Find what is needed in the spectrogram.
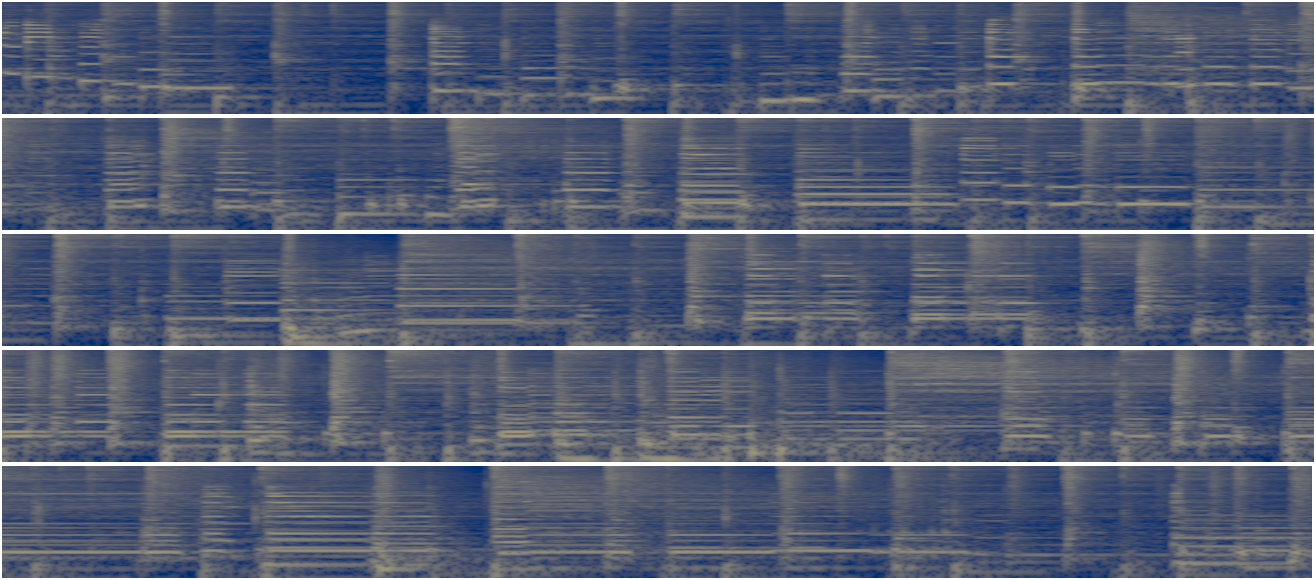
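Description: Live jazz band playing an instrumental passage without vocals: guitar over acoustic bass, drum kit and hand percussion keeping a steady groove.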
